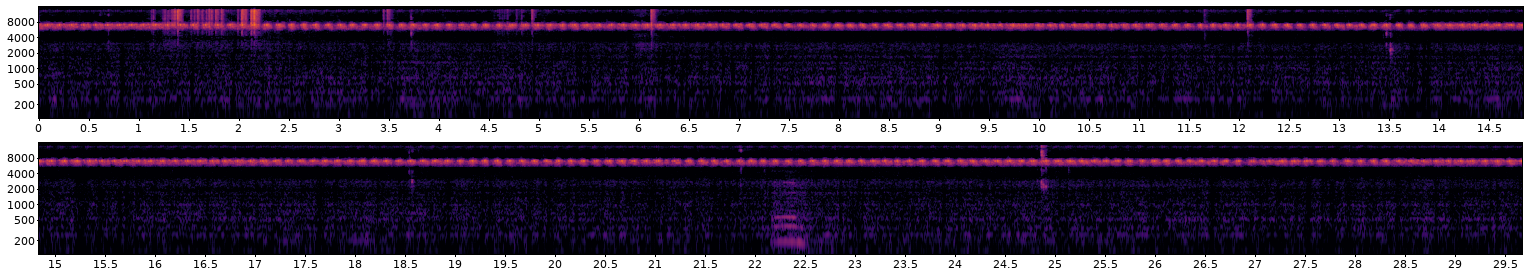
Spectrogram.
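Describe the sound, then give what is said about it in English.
A dense chorus of crickets chirps in a steady, unbroken high-pitched trill for the whole stretch, over a faint low background hum, with no voices. “This is an ASMR, by the way, of crickets.”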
